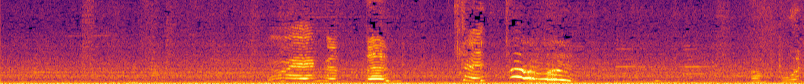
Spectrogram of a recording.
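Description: Steady low rumble inside a car cabin while driving. About three seconds in, a young child's high-pitched voice calls out several times in short, sliding squeals.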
